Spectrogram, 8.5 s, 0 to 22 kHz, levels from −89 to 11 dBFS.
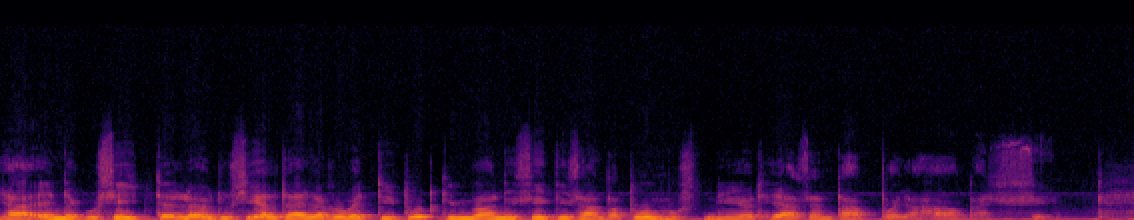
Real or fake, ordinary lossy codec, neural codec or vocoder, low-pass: real; none; none; 19.8 kHz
